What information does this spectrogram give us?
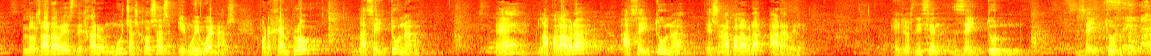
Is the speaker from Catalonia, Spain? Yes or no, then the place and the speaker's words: yes; Tarragona, Catalonia, Spain; Yo mismo soy catalán, yo procedo de Tarragona, yo hablo catalán, hablo francés también, hablo italiano también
